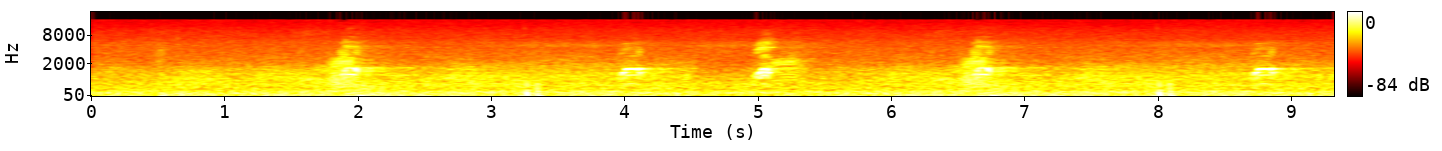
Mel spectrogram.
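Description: Black-crowned night heron giving harsh, croaking 'quok' calls, single and evenly spaced about every one to two seconds, over a steady background hiss.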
